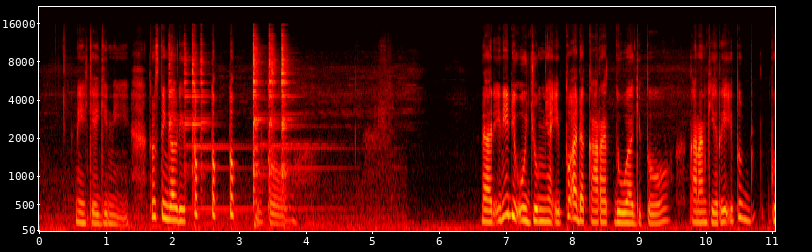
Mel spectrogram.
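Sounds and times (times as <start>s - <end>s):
grater clinking on metal bowl: 1.8s - 5.2s
bowl ringing: 1.8s - 5.4s.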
